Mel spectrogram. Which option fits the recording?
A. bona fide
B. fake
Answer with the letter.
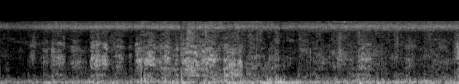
B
